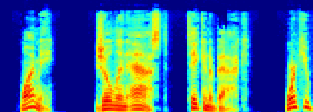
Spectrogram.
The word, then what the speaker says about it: Zhou Lin: Zhou Lin. Correcting the pronunciation, Zhou Lin spoke eloquently.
